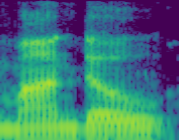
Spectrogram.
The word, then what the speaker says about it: Mondo: have DJ man Mandu how do you say your name because I always say DJ Mondo DJ Mondo ent ent is for entertainment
